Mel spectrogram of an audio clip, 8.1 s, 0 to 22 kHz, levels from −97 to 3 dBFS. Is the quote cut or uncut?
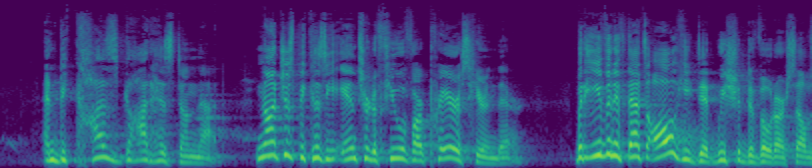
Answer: uncut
